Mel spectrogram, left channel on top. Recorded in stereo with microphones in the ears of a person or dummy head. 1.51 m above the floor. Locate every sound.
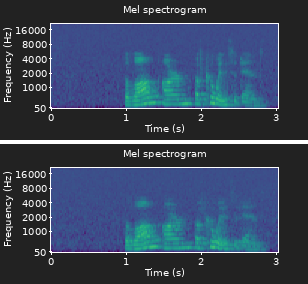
1.0 s a woman speaking: 70° left (ahead or behind), 2.5 m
